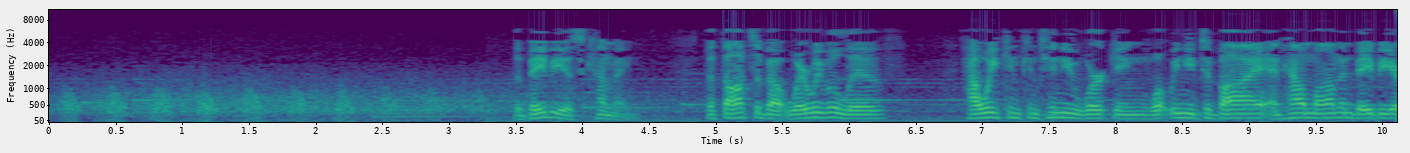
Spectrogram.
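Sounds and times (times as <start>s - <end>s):
baby's heartbeat whooshing pulses on a fetal monitor: 0.0s - 4.7s
speech: 3.5s - 10.1s.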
